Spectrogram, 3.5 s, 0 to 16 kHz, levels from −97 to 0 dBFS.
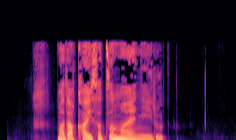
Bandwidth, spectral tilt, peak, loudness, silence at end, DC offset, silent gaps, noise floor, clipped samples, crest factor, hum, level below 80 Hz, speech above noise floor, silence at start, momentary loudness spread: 11.5 kHz; -3.5 dB/octave; -4 dBFS; -18 LUFS; 1.1 s; under 0.1%; none; -69 dBFS; under 0.1%; 16 dB; none; -72 dBFS; 52 dB; 0.5 s; 21 LU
